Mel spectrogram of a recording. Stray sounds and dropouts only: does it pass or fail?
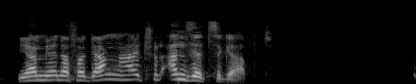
pass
